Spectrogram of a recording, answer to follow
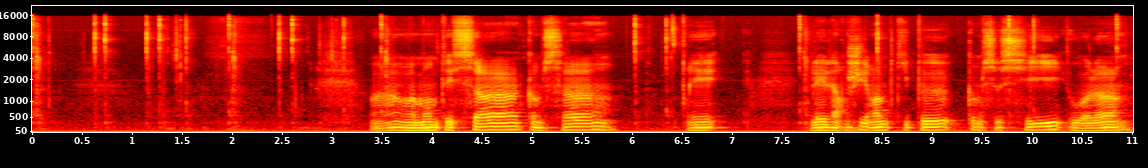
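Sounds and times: keyboard and mouse clicks: 0:00.0 - 0:03.7, 0:06.0 - 0:06.6, 0:07.6 - 0:08.8, 0:09.7 - 0:11.0
faint low hum: 0:00.0 - 0:11.0.

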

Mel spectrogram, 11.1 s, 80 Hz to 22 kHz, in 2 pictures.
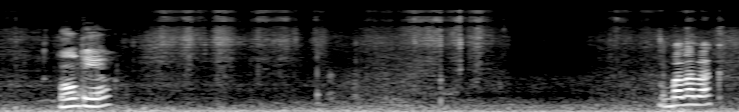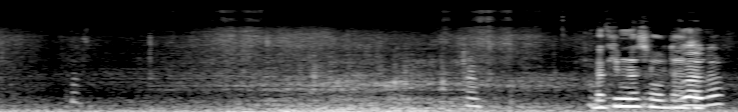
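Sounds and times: car engine rumble: 0:00.0 - 0:11.0
road noise inside car: 0:00.0 - 0:11.0.

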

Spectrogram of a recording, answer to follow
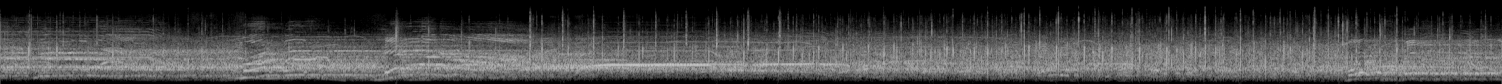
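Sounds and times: crowd applauding: 0:00.0 - 0:15.0.

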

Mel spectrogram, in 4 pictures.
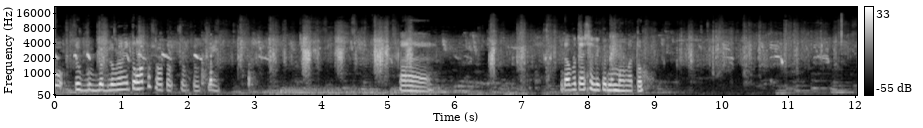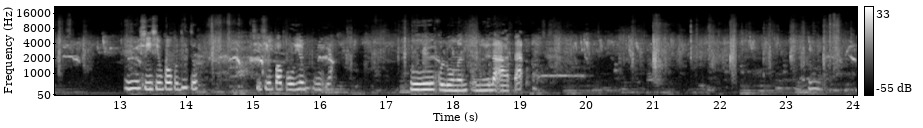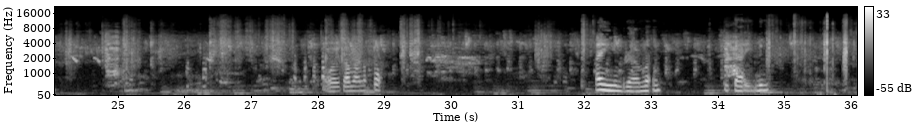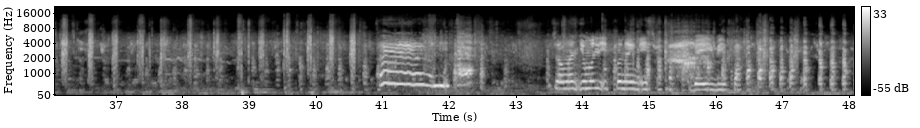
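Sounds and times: chickens clucking: 0:00.0 - 0:48.0.

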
